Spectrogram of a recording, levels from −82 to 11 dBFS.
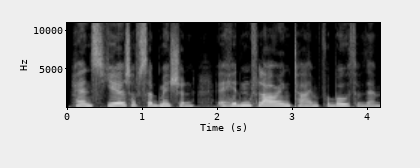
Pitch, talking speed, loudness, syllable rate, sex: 240 Hz, 170 wpm, -16 LUFS, 4.9 syllables/s, female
